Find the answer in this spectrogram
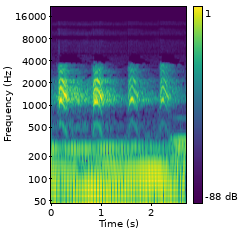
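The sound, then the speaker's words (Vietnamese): Crows caw over a silent landscape strewn with rotting corpses: four harsh, raspy caws spaced fairly evenly over a low, steady droning hum, each call short and grating. “Ở trên bầu trời, bầy quạ cứ bay qua bay lại kêu en ét trong không gian tĩnh mịch, nghe mà sởn da gà.”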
